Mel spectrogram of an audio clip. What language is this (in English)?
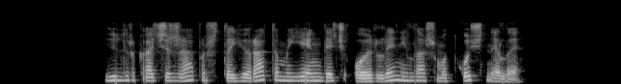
Mari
